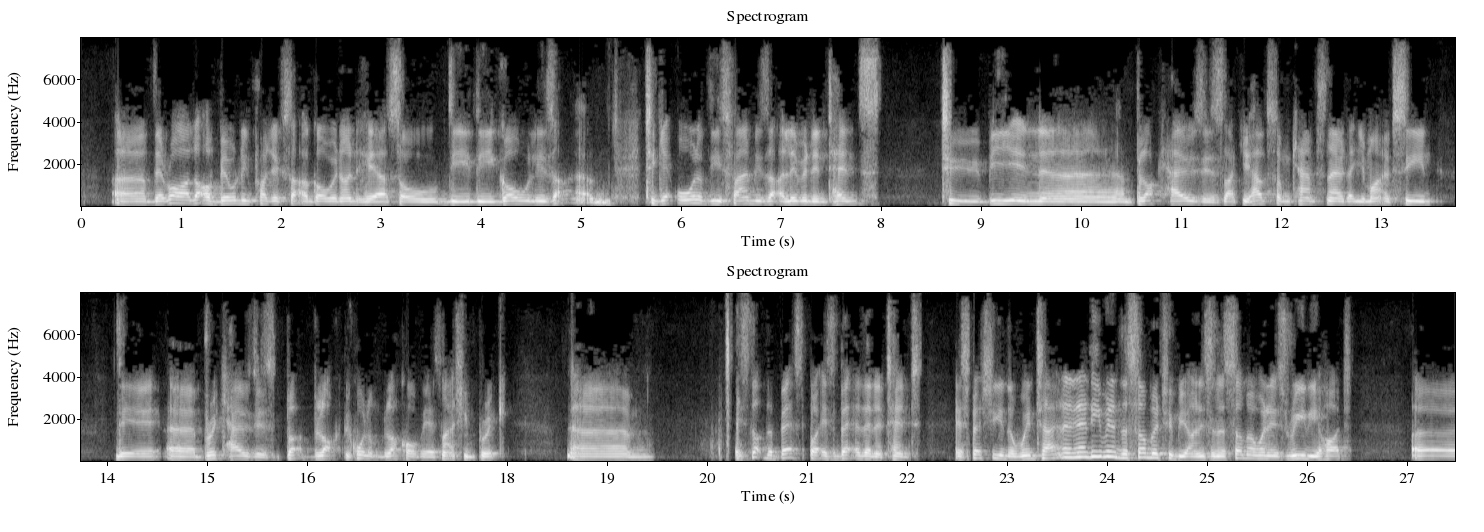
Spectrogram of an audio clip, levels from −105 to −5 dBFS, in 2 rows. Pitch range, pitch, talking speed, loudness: 125-155 Hz, 135 Hz, 205 wpm, -19 LUFS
